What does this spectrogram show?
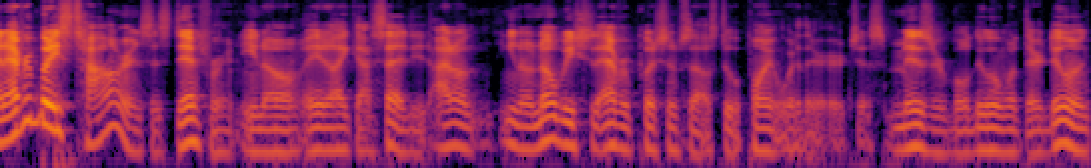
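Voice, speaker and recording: Against a silent background in a very clean recording, a man speaks fairly quickly. He has a plain, everyday voice, fairly low in pitch, with ordinary pitch variation. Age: 30s. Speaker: podcast co-host. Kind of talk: casual chat. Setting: studio.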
